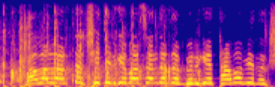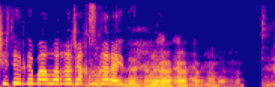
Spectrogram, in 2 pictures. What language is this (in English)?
Kazakh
